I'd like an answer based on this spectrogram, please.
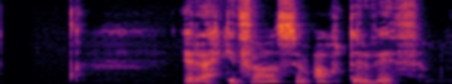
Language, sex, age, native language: Icelandic, female, 40-49, Icelandic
